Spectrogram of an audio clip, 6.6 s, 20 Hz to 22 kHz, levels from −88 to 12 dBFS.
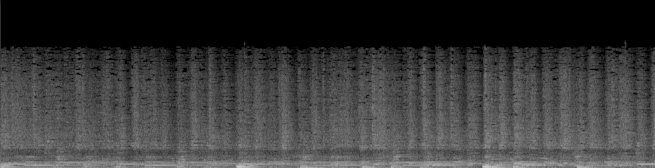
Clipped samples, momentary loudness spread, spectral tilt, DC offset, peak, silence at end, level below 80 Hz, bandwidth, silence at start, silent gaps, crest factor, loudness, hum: under 0.1%; 9 LU; -5 dB/octave; under 0.1%; -6 dBFS; 0 s; -40 dBFS; 16 kHz; 0 s; none; 20 dB; -27 LUFS; none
